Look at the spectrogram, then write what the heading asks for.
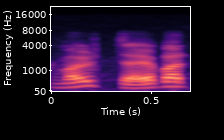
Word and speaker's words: Mol Saibad: Oh, Mole Saibod. Okay, I see. Oh, I see. Well, it's Saibad. Hello, my name is Mol Saibad. It sounds better if you say it like that, not Welsh.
